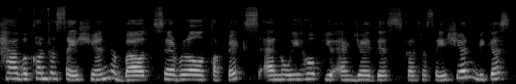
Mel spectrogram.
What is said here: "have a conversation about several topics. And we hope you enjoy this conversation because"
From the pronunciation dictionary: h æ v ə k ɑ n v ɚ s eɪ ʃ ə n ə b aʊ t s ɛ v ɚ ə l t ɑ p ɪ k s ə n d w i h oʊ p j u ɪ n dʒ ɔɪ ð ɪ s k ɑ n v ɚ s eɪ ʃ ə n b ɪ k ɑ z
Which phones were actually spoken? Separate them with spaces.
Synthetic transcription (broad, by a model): h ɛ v ə k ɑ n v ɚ s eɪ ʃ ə n ə b aʊ t s ɛ v ɚ ə l t ɑ p ɪ k s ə n w i h oʊ p j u ɪ n dʒ ɔɪ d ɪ s k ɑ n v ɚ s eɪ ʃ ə n b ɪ k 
